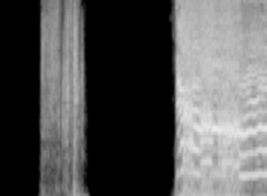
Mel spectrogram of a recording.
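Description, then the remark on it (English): A person screams in pain: a couple of short, breathy gasps, a brief silence, then a loud, sustained, anguished scream that continues to the end. “Draco waited until he heard Harry's first scream before casting the quietus.”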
